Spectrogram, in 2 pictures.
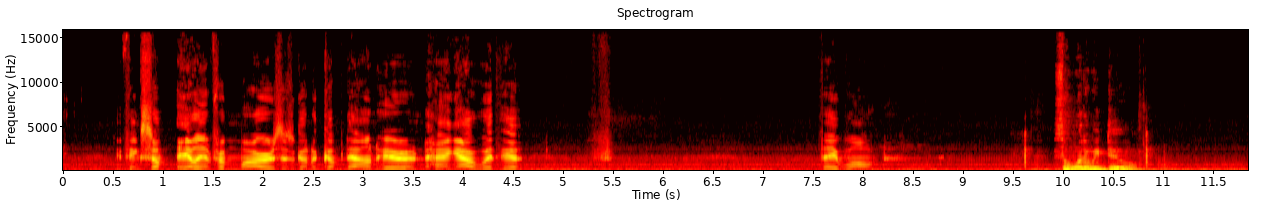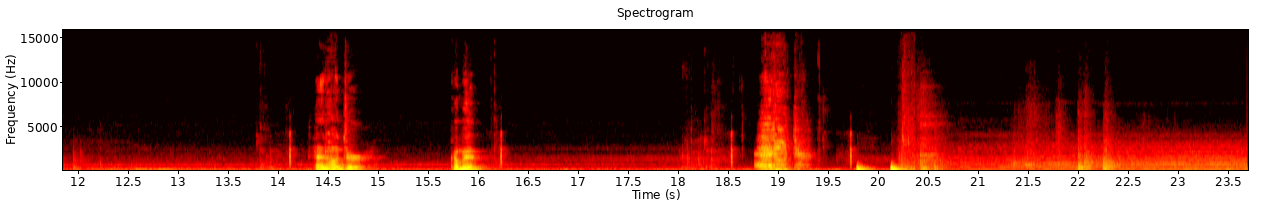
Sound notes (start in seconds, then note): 19.8 knocking from above; 20.4 scary music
